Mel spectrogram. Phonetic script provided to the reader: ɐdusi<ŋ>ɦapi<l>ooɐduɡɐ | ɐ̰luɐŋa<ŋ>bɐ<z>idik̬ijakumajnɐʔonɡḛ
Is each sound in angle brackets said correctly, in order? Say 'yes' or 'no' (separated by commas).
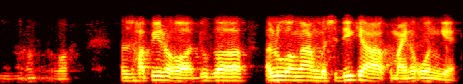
no, no, yes, no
